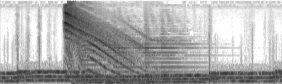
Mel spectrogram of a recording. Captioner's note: teleportation sound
